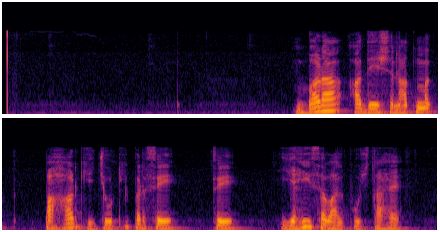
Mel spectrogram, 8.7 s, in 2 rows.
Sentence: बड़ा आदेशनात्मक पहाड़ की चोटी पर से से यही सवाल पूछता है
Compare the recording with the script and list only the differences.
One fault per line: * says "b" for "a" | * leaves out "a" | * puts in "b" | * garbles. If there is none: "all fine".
all fine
